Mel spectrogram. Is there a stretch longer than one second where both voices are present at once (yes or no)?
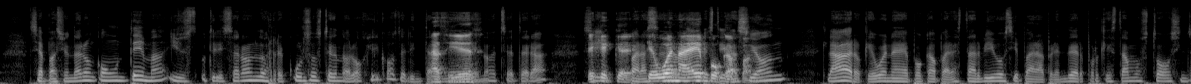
yes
